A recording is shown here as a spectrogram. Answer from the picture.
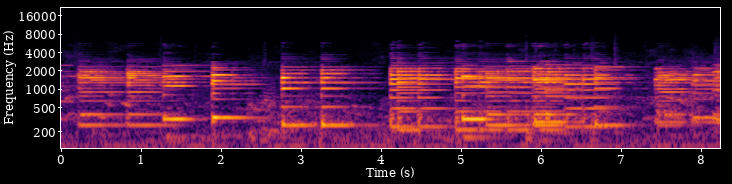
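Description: Electronic piano keys on a play-area panel being played by hand: single notes tapped about twice a second, each fading away, with a few sounding together about four seconds in.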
